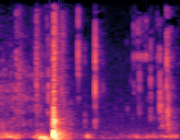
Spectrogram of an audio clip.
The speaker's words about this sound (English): What am I hearing? Are you eating that coconut?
